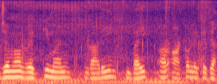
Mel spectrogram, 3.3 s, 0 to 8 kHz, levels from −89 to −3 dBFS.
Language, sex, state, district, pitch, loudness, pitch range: Hindi, male, Chhattisgarh, Raipur, 155 Hz, -16 LUFS, 145-170 Hz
